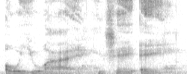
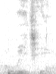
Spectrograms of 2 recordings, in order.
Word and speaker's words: Ouija: It's spelled O UI J A but it's pronounced ouiji.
